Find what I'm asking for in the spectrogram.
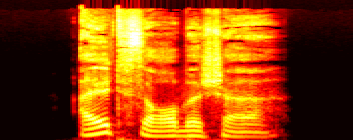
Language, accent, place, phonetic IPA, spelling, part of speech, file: German, Germany, Berlin, [ˈaltˌzɔʁbɪʃɐ], altsorbischer, adjective, De-altsorbischer.ogg
- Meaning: inflection of altsorbisch: 1. strong/mixed nominative masculine singular 2. strong genitive/dative feminine singular 3. strong genitive plural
